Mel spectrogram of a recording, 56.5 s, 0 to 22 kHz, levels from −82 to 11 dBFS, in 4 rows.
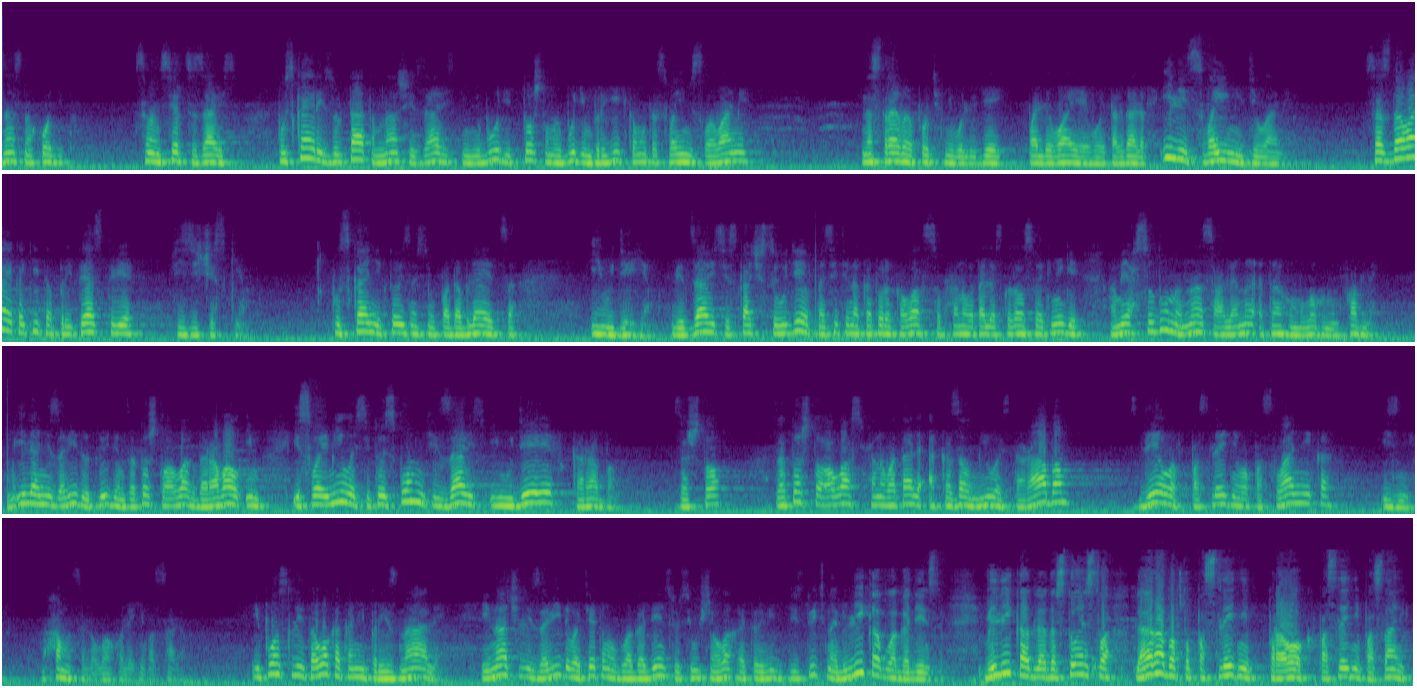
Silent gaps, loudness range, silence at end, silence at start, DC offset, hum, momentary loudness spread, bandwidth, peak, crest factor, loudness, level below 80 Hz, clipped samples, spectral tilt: none; 5 LU; 0 s; 0 s; 1%; none; 15 LU; 9 kHz; 0 dBFS; 14 dB; -15 LUFS; -32 dBFS; under 0.1%; -10 dB/octave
